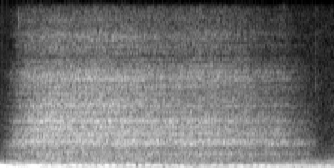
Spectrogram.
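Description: A long audible breath, a soft hiss that fades away over about two seconds, over quiet background music with held tones.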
